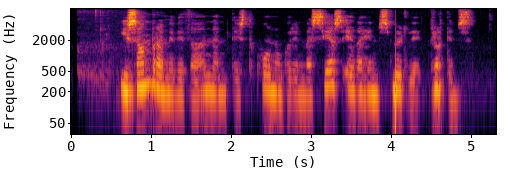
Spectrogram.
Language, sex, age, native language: Icelandic, female, 40-49, Icelandic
